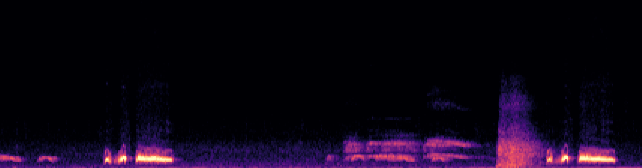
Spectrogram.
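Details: Spotted dove song in sa thúc and cooing styles for luring wild doves: hooked notes with long purring coos at start and end, softer overlapping coos between, and a brief harsh burst near the end.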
